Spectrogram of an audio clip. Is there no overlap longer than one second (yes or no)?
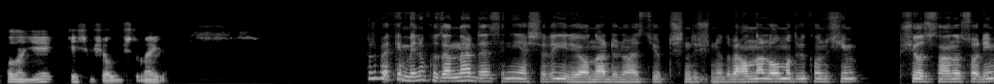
yes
